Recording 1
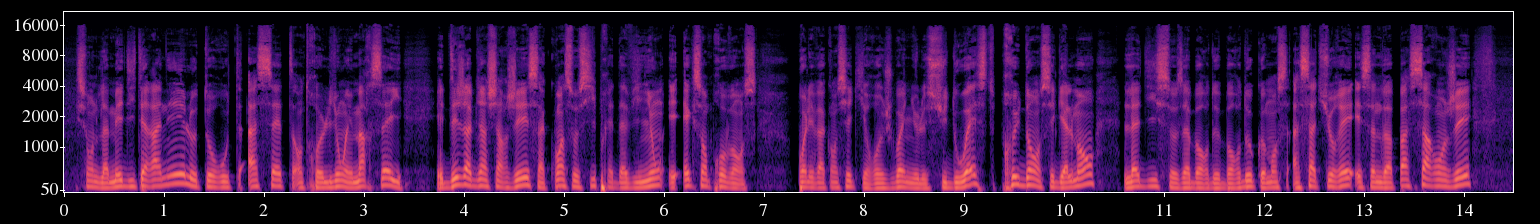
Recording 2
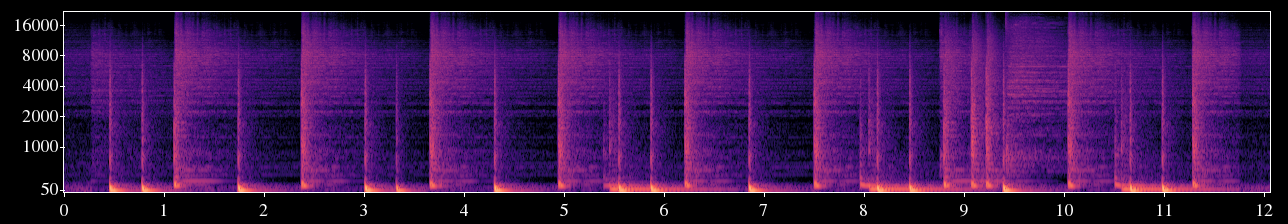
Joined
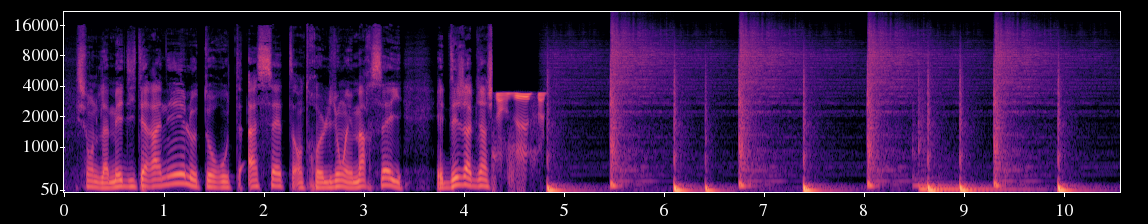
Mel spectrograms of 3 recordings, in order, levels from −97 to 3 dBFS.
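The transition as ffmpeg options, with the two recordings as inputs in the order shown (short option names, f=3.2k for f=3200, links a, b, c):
-filter_complex "[0:a]asettb=1/sr,asplit=3[a][b][c];[a]atrim=end=4.274[d];[b]atrim=start=4.27:end=4.91,asetpts=PTS-STARTPTS,afade=t=in:d=0.004:c=qsin,afade=t=out:st=0.636:d=0.004:c=qsin,lowpass=f=3k:t=q:w=0.5098,lowpass=f=3k:t=q:w=0.6013,lowpass=f=3k:t=q:w=0.9,lowpass=f=3k:t=q:w=2.563,afreqshift=-3500[e];[c]atrim=start=4.906[f];[d][e]acrossfade=d=0.004:c1=hsin:c2=qsin[g];[g][f]acrossfade=d=0.004:c1=qsin:c2=hsin,apad=whole_dur=10.56,atrim=end=10.56,atrim=end=4.91,asetpts=PTS-STARTPTS[h];[1:a]atrim=start=1.64:end=7.47,asetpts=PTS-STARTPTS[i];[h][i]acrossfade=d=0.18:c1=tri:c2=tri"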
